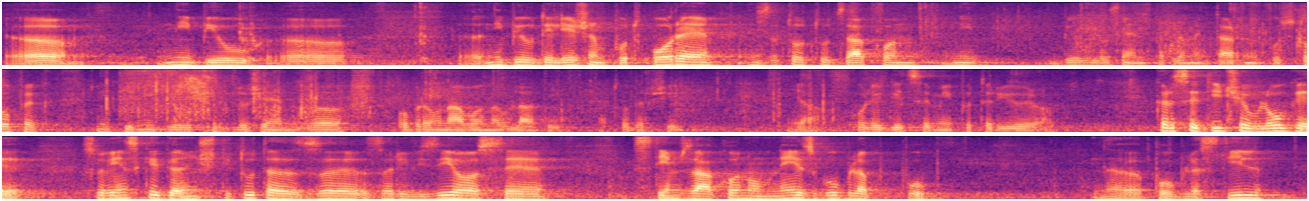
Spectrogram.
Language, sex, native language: Slovenian, male, Slovenian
